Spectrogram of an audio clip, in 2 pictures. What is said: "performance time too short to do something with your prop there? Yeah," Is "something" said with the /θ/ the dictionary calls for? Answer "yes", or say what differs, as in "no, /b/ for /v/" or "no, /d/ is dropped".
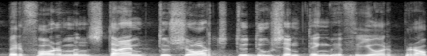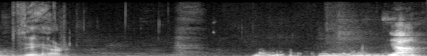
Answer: no, /t/ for /θ/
